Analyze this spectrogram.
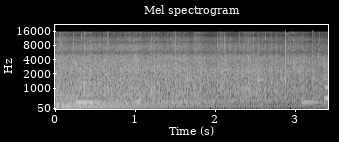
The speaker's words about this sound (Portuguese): Essa palma tá vagabunda.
